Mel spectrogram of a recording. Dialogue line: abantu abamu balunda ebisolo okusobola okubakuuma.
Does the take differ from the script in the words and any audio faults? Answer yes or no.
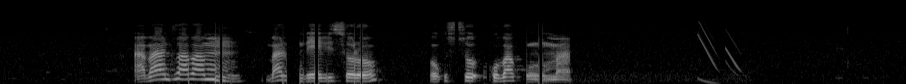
yes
